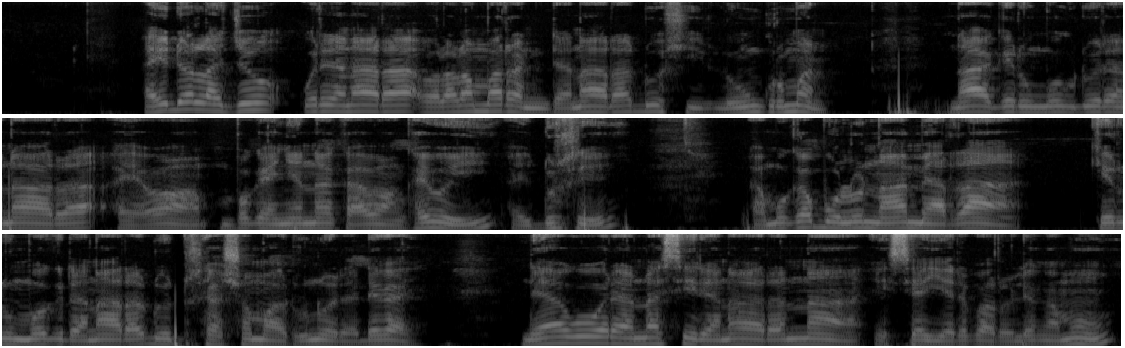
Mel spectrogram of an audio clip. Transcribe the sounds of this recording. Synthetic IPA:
a˨i˦dɔ˦la˨t͡ʃo˦wɾɛ˦a˨na˦˨ɾa˦˨ɔ˨la˦la˦ma˦ɾa˨ni˨ta˨na˦˨ɾa˦do˦ʃi˨lo˨˦ŋku˦ɾma˦˨nː | a˦˨k̬e˦ɾu˨mo˦ki˦te˦ɾa˨na˦a˨ɾa˦ʔa˨ja˨wa˦m˨bɔ˦kɛ˨˦ɲɛ˦na˦ka˨˦βa˨ŋka˦jwo˦˨i˦a˨i˨du˦se˨ | a˨mu˦ka˦bo˨lo˦na˨˦mɛ˨a˨ɾa˦ | ke˦ɾu˨mo˦ki˨ta˨na˦˨ɾa˦de˦du˦se˨a˨ʃɔ˦ma˨ɾu˨˦no˨ɾa˨dɛ˦ka˨i˨ | nɛ˦a˦ko˦wɔ˦ɾɛ˦a˨na˦se˦ɾi˨a˨na˦ɣa˨ɾa˦na˦e˨si˦a˦jɛ˨ɾɛ˦pa˨ɾɔ˨le˦ŋa˨mo˦˨

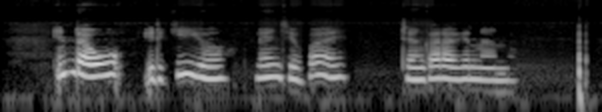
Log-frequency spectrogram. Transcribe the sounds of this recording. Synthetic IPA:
i˦nda˨wu˦ | i˨ɾiki˦jo˨ | le˦ɲd͡ʒi˨βa˦i˦ | te˨ŋɡa˦ɾa˨ɣe˦na˦no

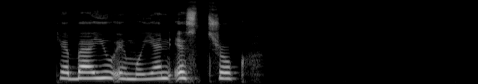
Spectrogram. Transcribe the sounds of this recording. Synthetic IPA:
ke˦ba˦ju˦e˨mo˨ja˦nɛ˦st̪ɾo˦k

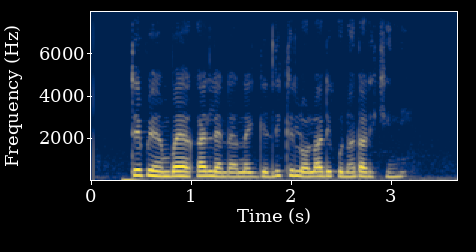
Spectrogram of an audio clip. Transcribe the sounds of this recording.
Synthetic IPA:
te˦pi˦ɛ˨mba˦ja˨ka˦lɛ˨nda˨na˨ɡe˨li˦ki˦lɔ˨la˦di˦ku˨na˦ta˨ɾi˨ki˨ni˦

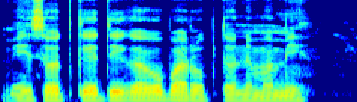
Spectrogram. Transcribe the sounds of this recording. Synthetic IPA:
me˨sɔ˦tkɛ˧t̬i˦ka˦ko˦pa˨ɾo˨ptɔ˨nɛ˨˦ma˦mɪ˦˨

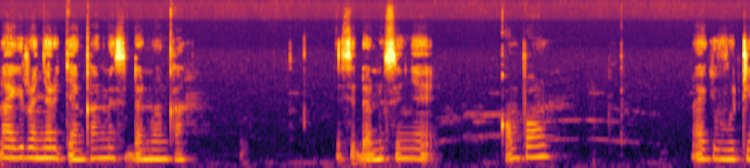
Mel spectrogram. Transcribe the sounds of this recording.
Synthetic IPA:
na˨ki˦ɾɔ˨ɲe˦ɾd͡ʒe˨ŋka˦ŋni˦si˨da˨nwa˦ŋka˦ŋ | ni˨si˨da̰˨nu˦si˦ɲe˨ | kɔ̰˦mpo˦n | na̰˨k̬i˦vu˨ti˦

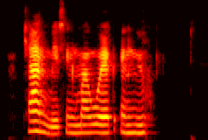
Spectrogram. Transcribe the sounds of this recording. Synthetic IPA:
t͡ʃa˦˨ŋmi˨sɪ˧ŋma˦˧wɛ˧˦kɛ˧ŋu˦

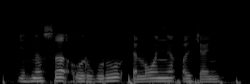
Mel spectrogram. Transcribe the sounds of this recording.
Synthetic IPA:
ɪ˨na˦sa˦ʔo˨ɾɡu˨ɾo˦ɛ˨lɔ˦ɔ˦ɲa˦ʔɔ˦lt͡ʃa˨ni˦

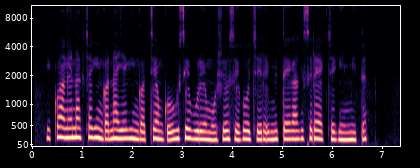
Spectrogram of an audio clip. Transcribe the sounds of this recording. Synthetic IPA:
ki˨kwa˦˨ŋɛ˦na˦kt͡ʃe˦ki˦ŋɡɔ˨na˦˨je˦ki˦ŋɡɔ˨tjɛ˦mko˨u˦sje˦pu˨ɾe˨mo˨ʃo˦se˨ko˦t͡ʃe˨ɾe˨mi˦tɛ˦ka˦ki˦si˦ɾɛ˦k̚t͡ʃe˦ki˨mi˨te˦

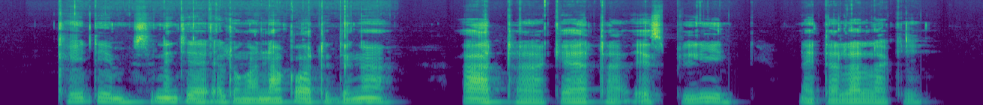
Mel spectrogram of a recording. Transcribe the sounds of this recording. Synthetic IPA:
kʰajdimsi˦ni˦ɲd͡ʒɛʔɛ̰ltuŋa˨na˦kɔti˨d̪ɪŋa˦ | atʰa˨kɛa˦taɛ̰˨spili˦n | na˨i˨ta˨la˦la˨kɪ˦

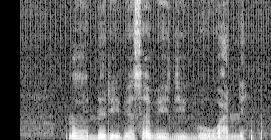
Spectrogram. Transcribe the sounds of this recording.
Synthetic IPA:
ŋɔ˦˨ne˦ɾi˨be˦sɔ˨βe˨ɲi˨ŋ˦ɡo˨wa̰˦ne˦

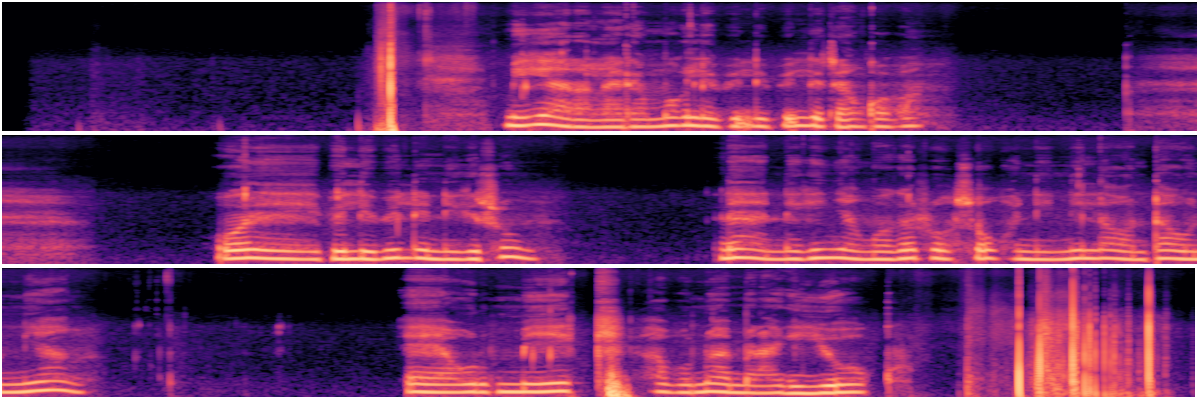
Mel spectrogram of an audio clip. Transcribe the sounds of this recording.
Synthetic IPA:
mi˦ɣi˦a˨ɾa˨la˨ɾa˨mo˦ɣi˦le˨βi˨li˨βi˦li˨ta˨ŋɡo˨βa˦ŋ | o˦ɾe˨βi˨li˨βi˦li˨ni˨ɣi˨ɾu˦ŋ | ne˦˨ne˨ɣi˦ɲa˨ŋwa˨ɣe˦ɾo˨so˦ko˨ni˨ni˦la˦o˨nta˦o˨ni˦a˦ŋ | e˨ja˨o˦ɾume˦kea˨βo˨nwa˦˨me˨ɾa˨ɣi˨jo˦ko̥˨

